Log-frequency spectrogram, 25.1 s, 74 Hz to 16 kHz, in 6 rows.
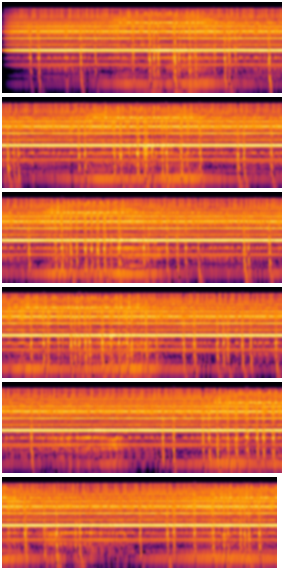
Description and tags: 1 tone of unstable radio frequency. It's a synth sound.
irritating, frequency, synth, noise, static, distorted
